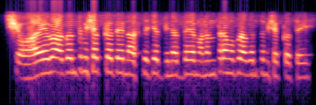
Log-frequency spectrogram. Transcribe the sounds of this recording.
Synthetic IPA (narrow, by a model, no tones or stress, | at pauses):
ɕoɦaeʋaːɡənt̪miɕɐkjɐt̪enast̪et͡ɕed̪inɐd̪ːɐjɐmɐnənt̪əɾamɐp̬ɽɐɡənt̪ɐmiɕɐkjət̪e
